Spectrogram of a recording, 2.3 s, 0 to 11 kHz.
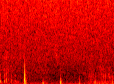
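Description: A handful of dull, irregularly spaced thumps on an experimental 1980s cassette recording, the loudest about half a second in, over a faint low hum.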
